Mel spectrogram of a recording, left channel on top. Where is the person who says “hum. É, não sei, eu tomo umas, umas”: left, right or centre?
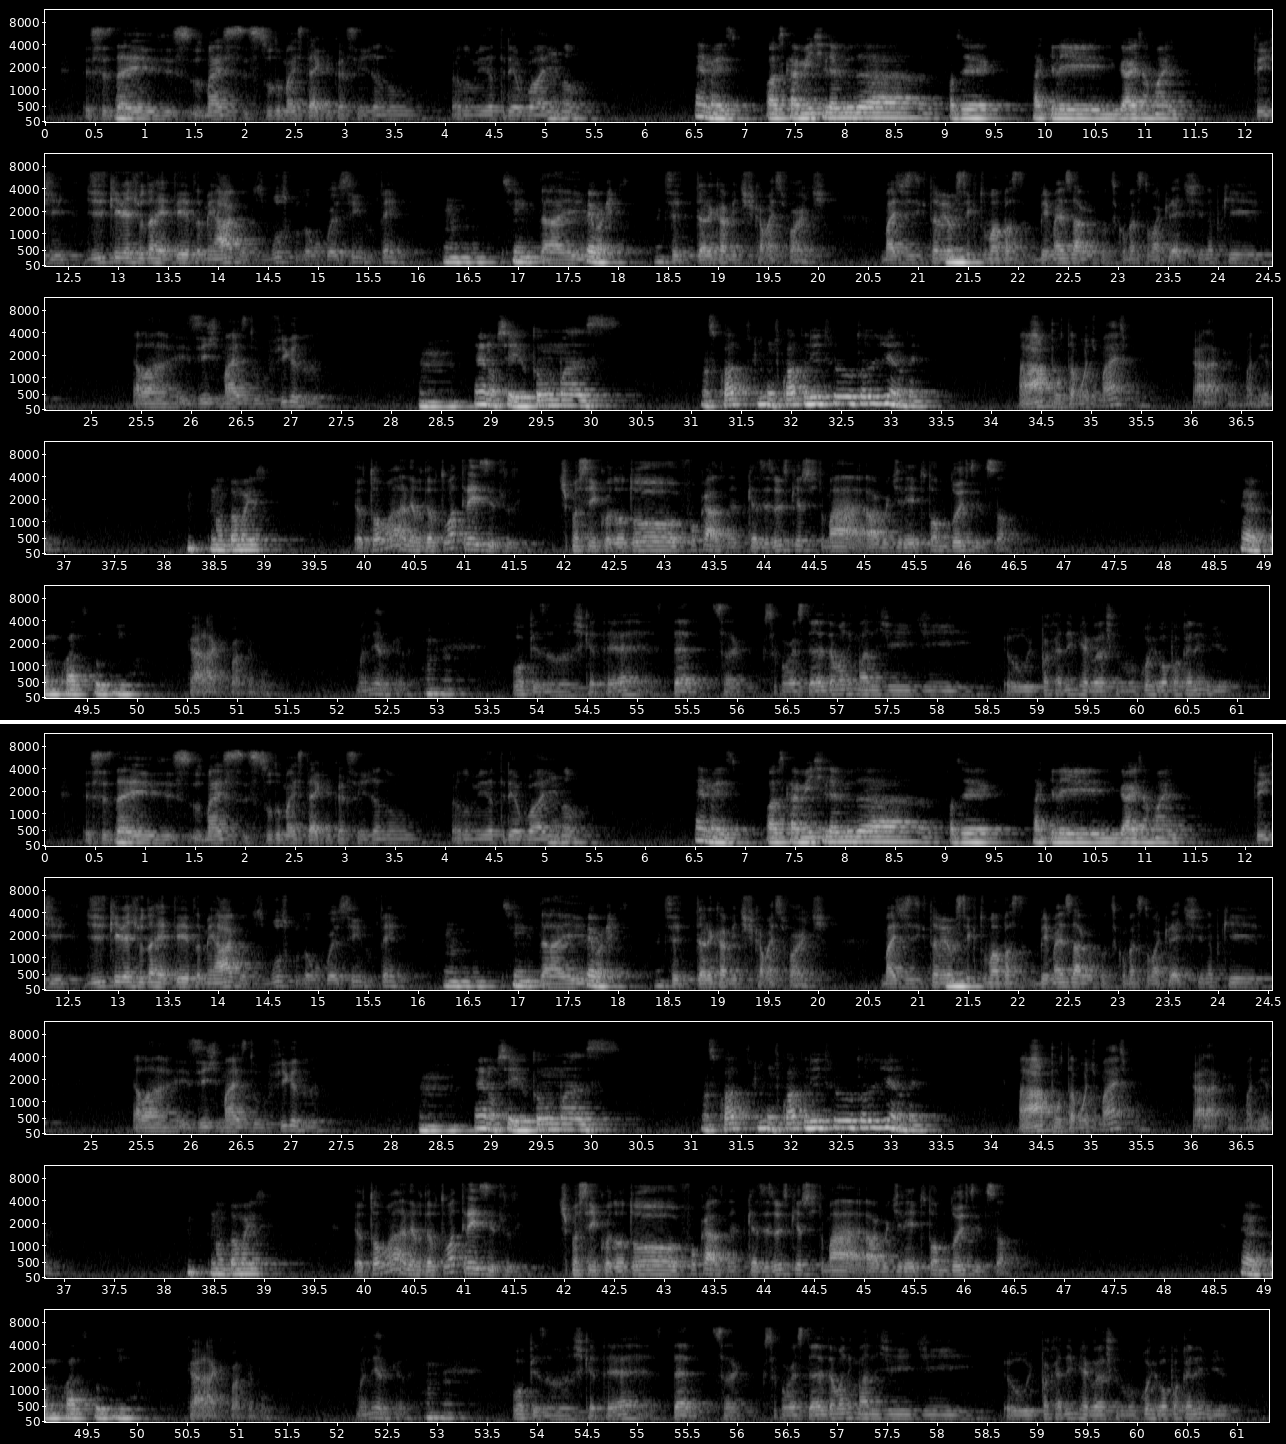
Left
